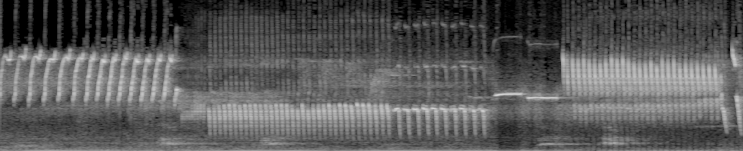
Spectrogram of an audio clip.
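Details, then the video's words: Belgian canary, one note evolving into another: fast high repeated notes, a lower pulsed trill, further rolls and a few sharp whistles, all loud and continuous. "Magnífico Como canta este Canário Belga!"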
